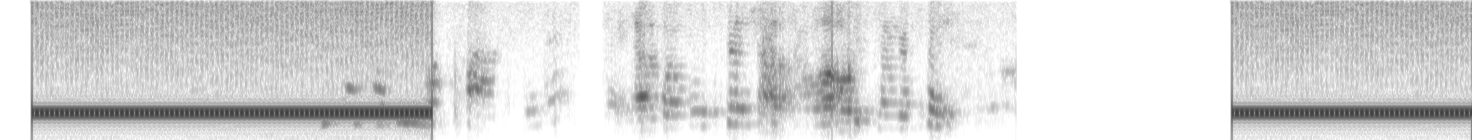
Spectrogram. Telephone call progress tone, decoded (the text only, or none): ringback tone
